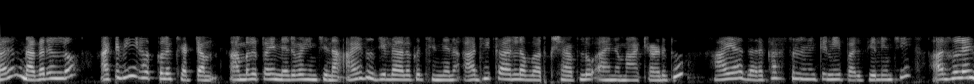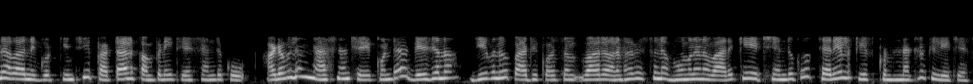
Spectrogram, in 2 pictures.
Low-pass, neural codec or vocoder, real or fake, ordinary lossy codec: 3.6 kHz; codec, 16 kHz, 2 kbps, X-Codec, HuBERT features, trained on general audio; fake; Opus, 24 kbps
